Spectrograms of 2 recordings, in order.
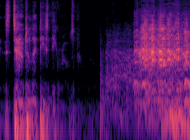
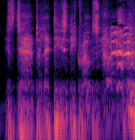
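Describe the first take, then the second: First: Hushed menacing whisper. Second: Put-on slow drunken whisper. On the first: Retold or imitated. Sister whispering a warning to her brother in the car. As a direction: whisper it like a dark secret. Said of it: "she looks at me and says". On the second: Drunk sister whispering a warning at the party. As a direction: breathe it out slow and ominous. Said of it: "She grabbed my arm and said".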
